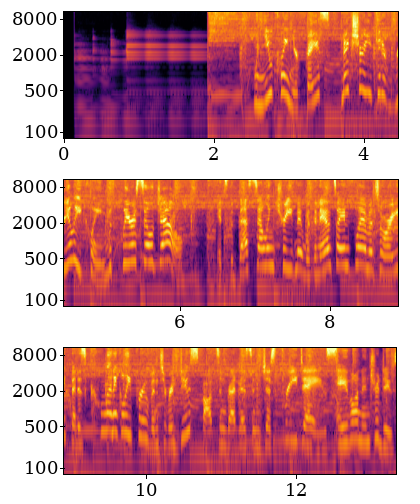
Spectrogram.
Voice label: Commercial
